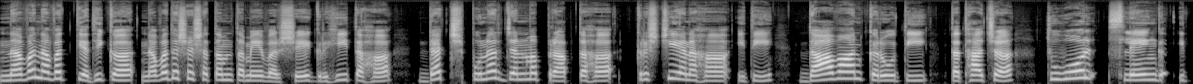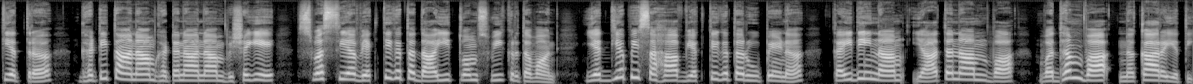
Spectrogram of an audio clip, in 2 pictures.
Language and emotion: Sanskrit, neutral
